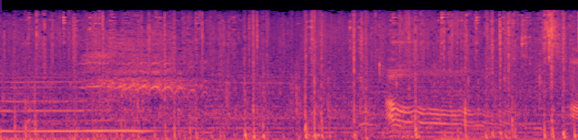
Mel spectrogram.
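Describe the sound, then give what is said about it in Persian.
Hooves of several ridden horses clip-clop as they approach, a busy stream of many hoof strikes, broken by a horse's neighing whinny partway through. “چند تا سوار دارن میان.”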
